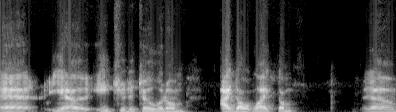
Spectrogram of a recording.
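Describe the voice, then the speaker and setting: This man has a bright, sharp tone and an American accent. He speaks at a medium pitch with ordinary pitch variation. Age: 60s. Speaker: sports podcast co-host. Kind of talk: casual chat. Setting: live podcast.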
